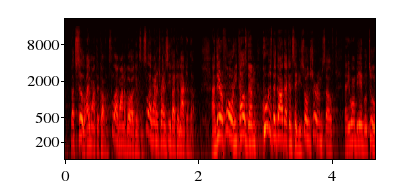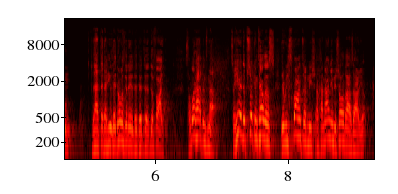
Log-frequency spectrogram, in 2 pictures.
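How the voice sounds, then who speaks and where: Male rabbi, Torah class lecturer: very fast delivery, raised pitch, acts out the story's dialogue. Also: darkish tone, a little hiss or hum. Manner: retells the story briskly, acting out dialogue; mixes Hebrew and Yiddish terms into his teaching.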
